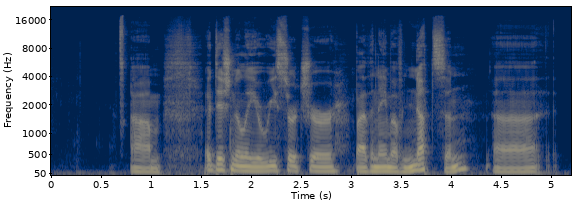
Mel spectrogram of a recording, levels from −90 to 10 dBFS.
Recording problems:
none

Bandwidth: 17.5 kHz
